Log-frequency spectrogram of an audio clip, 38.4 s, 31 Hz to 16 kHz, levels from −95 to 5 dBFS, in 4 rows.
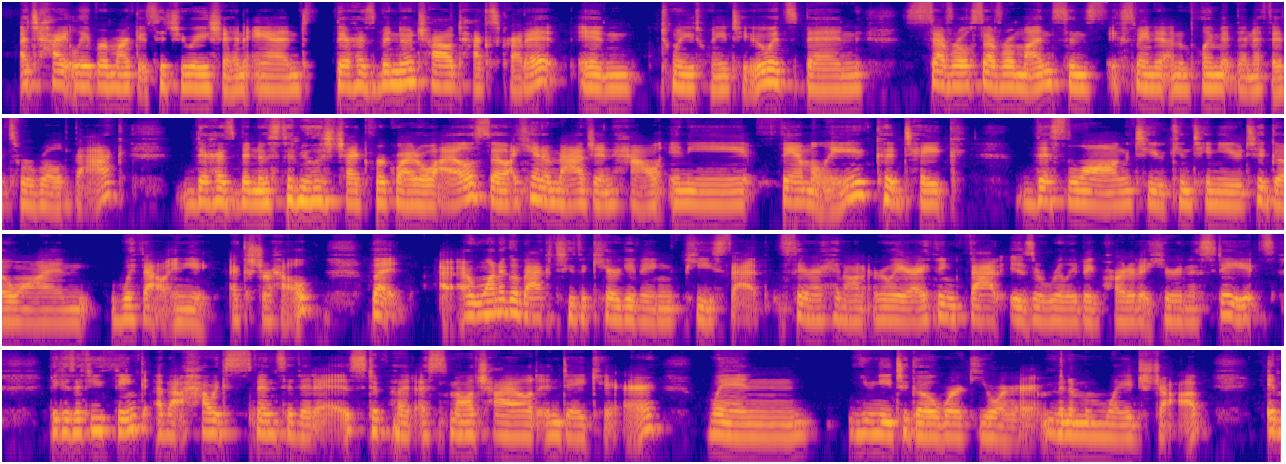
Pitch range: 130-155 Hz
